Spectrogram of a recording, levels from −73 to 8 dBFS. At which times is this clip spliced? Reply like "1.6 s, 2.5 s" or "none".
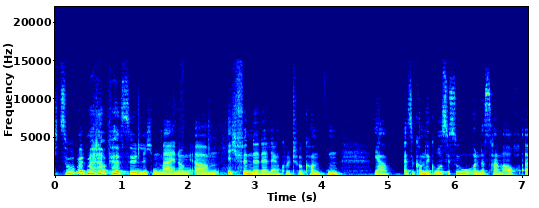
4.7 s, 5.9 s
